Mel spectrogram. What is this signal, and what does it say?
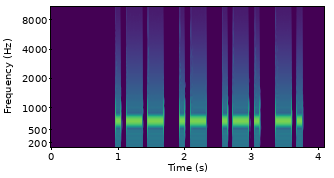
Morse code, heard as a keyed tone, about 15 wpm, 700 Hz. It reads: WARN
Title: Four Letter Words - 15wpm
